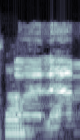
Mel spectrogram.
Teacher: Yang lebih boleh panjang adalah mimnya. Yang boleh ditekan itu mimnya, bukan alifnya. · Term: Gunnah musyaddadah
